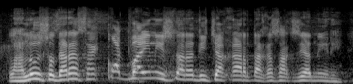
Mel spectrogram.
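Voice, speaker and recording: A male pastor preaching a sermon, mixing in English phrases and building up to loud, emphatic lines. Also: high-pitched, expressive, fairly quick, gravelly, big-room sound, a little hiss or hum.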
